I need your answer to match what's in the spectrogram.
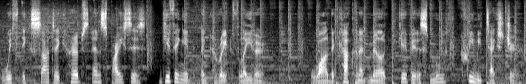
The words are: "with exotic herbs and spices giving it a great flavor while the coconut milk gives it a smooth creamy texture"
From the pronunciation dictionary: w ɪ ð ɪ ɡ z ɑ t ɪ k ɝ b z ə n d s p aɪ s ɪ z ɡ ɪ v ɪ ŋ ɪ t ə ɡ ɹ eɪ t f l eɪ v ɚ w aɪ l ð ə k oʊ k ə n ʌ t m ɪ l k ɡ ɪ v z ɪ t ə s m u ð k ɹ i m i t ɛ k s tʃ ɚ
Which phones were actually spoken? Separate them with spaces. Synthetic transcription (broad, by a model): w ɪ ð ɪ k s ɑ t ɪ k ɝ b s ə n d s p aɪ s ɪ z ɡ ɪ v ɪ ŋ ɪ t ə ɡ ɹ eɪ t f l eɪ v ɚ w aɪ l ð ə k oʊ k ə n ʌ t m ɪ l k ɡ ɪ v ɪ t ə s m u ð k ɹ i m i t ɛ k s tʃ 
